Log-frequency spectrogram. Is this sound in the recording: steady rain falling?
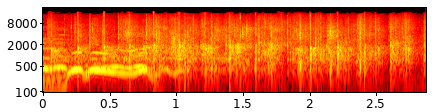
no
